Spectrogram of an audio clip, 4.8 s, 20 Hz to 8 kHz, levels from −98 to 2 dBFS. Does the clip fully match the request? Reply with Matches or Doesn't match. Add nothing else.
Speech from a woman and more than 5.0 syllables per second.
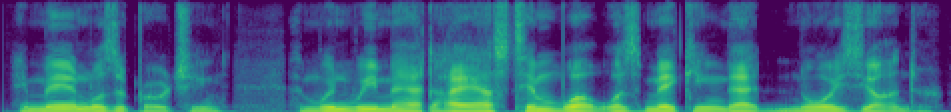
Doesn't match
